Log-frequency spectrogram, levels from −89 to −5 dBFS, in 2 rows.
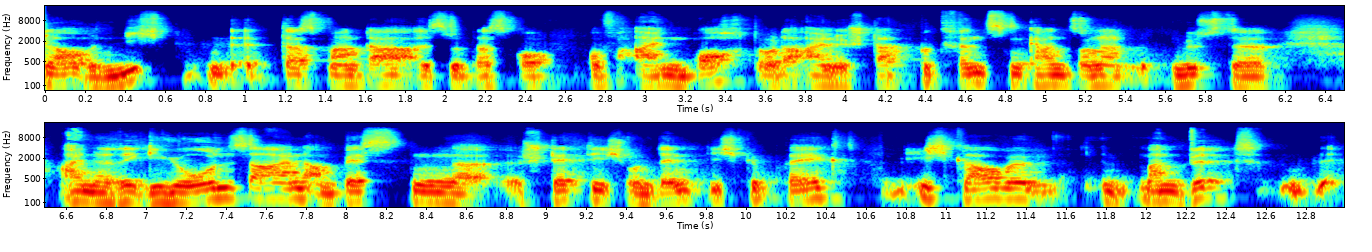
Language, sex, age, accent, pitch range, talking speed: English, male, 50-69, German, 100-120 Hz, 145 wpm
